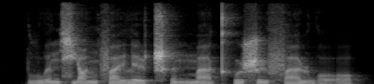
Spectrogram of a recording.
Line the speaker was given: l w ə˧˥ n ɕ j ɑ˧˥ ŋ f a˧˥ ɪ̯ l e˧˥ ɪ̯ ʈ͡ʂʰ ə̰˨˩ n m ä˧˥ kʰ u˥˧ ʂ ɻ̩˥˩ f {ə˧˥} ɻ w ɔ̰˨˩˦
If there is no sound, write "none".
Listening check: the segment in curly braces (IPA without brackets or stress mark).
ä˧˥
